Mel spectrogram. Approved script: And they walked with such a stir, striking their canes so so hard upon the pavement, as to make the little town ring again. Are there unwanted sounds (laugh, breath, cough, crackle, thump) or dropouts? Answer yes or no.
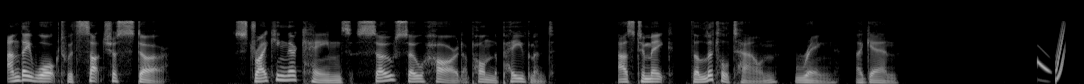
yes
